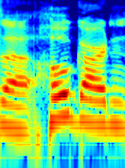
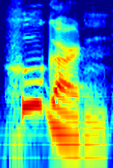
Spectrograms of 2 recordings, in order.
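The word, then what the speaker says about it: Hoegaarden: Eifer says Hogarden is pronounced Hoogarden.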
